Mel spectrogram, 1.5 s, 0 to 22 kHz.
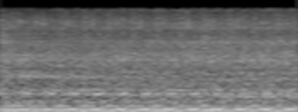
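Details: Ford 351W new Mabbco short block, about 500 miles, warm after driving, after rear main seal fix for a squeal/scraping that only occurred hot: smooth even V8 idle, steady low beat, no squeal or scraping; healthy.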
